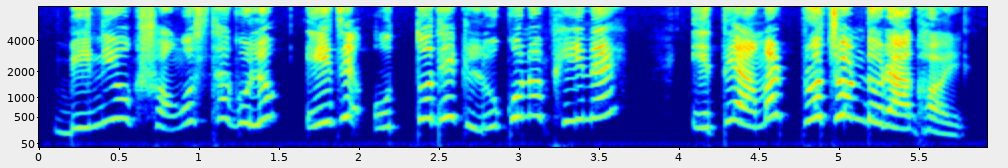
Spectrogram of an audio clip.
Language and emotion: Bengali, angry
